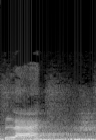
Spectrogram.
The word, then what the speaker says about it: BLVK: Pronounced as Black Unicorn, tapi dia punya spelling B-L-V-K.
